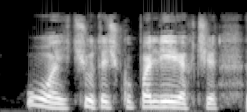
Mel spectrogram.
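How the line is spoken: Pained moan. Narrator (Russian): застонала жертва, когда Джерри начал разминать больные позвонки

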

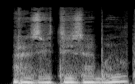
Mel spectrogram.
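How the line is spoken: Whisper. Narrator (Russian): прошептал король теней

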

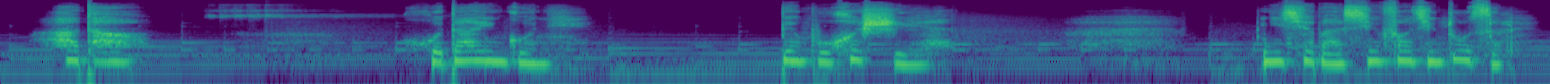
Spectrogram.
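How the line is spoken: Soft, tender voice. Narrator (Chinese): 谢之真怔了怔 柔声道

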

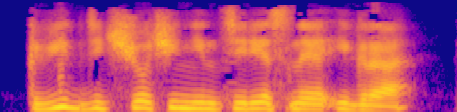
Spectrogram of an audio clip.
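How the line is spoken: Thoughtful. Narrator (Russian): задумчиво произнесла Мария

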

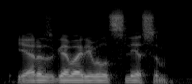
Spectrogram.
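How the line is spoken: Even, level voice. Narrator (Russian): повторил Максим ровным голосом

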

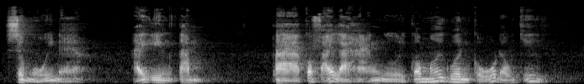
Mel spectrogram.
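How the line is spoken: Moved, gentle comforting. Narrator (Vietnamese): Chàng rất cảm động, khẽ an ủi rằng

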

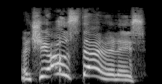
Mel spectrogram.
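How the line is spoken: Barked. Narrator (Russian): рявкнул он

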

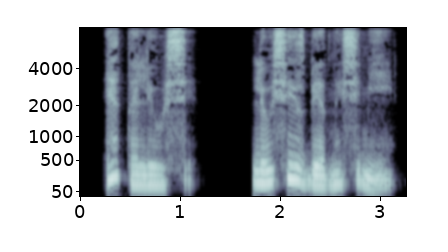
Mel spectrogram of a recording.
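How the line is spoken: Quiet. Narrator (Russian): Кэтрин тихо говорила

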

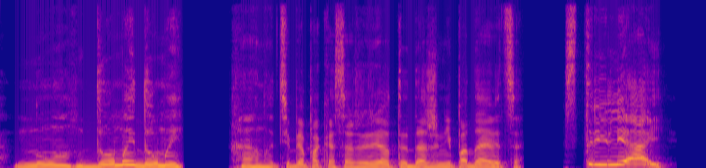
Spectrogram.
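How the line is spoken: Shouting the last word. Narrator (Russian): выкрикнула она последнее слово

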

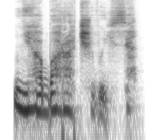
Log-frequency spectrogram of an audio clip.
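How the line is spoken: Mother through gritted teeth. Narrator (Russian): велит мама сквозь зубы

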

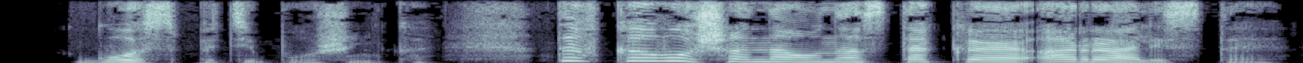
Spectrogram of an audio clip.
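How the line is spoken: Soft tender lament. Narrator (Russian): тихонько и ласково сетовала Евгения

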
